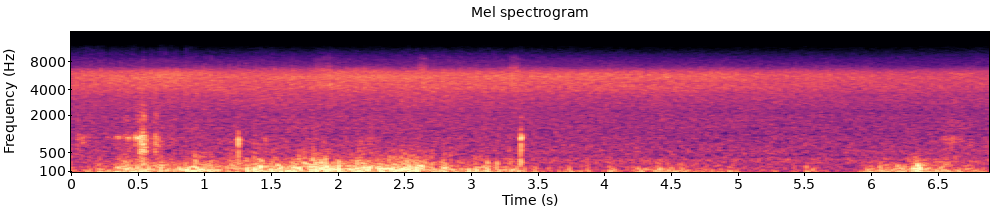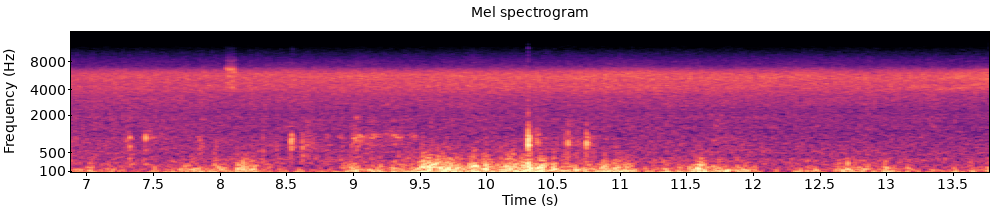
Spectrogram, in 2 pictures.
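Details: Brood X 17-year periodical cicadas at Ayersville, Ohio, on June 18, 1987, filmed on a VHS camera: a steady high droning chorus runs throughout beneath heavy wind buffeting and rustling leaves.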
